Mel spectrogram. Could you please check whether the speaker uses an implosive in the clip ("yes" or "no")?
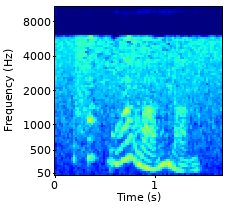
yes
